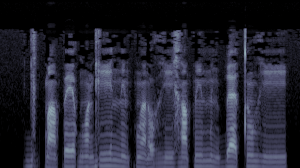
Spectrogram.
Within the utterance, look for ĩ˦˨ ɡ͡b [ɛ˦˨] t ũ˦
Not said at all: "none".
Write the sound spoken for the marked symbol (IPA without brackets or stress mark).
ɛ˦˨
